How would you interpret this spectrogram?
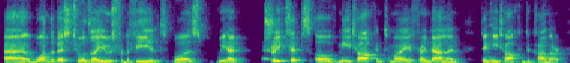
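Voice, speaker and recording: An Irish man giving an informal tutorial as a workshop presenter, halting and self-deprecating in how he explains things. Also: mid-range voice, a bit bright.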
